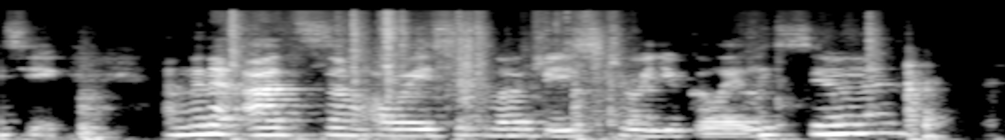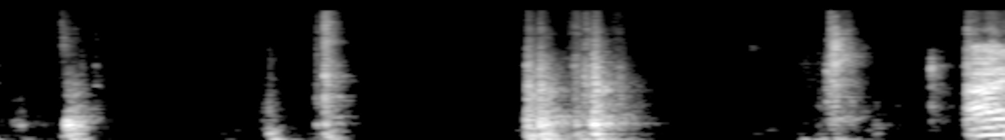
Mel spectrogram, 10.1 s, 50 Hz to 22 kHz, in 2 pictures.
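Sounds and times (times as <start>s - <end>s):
objects thunking and clattering: 7.6s - 8.3s.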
